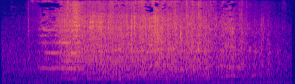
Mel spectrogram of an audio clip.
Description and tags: Rolling shutters up and opening
balcony, rolling, shutters, up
